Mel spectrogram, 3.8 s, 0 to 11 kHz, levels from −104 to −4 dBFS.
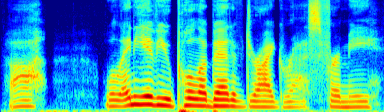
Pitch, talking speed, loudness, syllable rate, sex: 180 Hz, 205 wpm, -18 LUFS, 4.6 syllables/s, female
